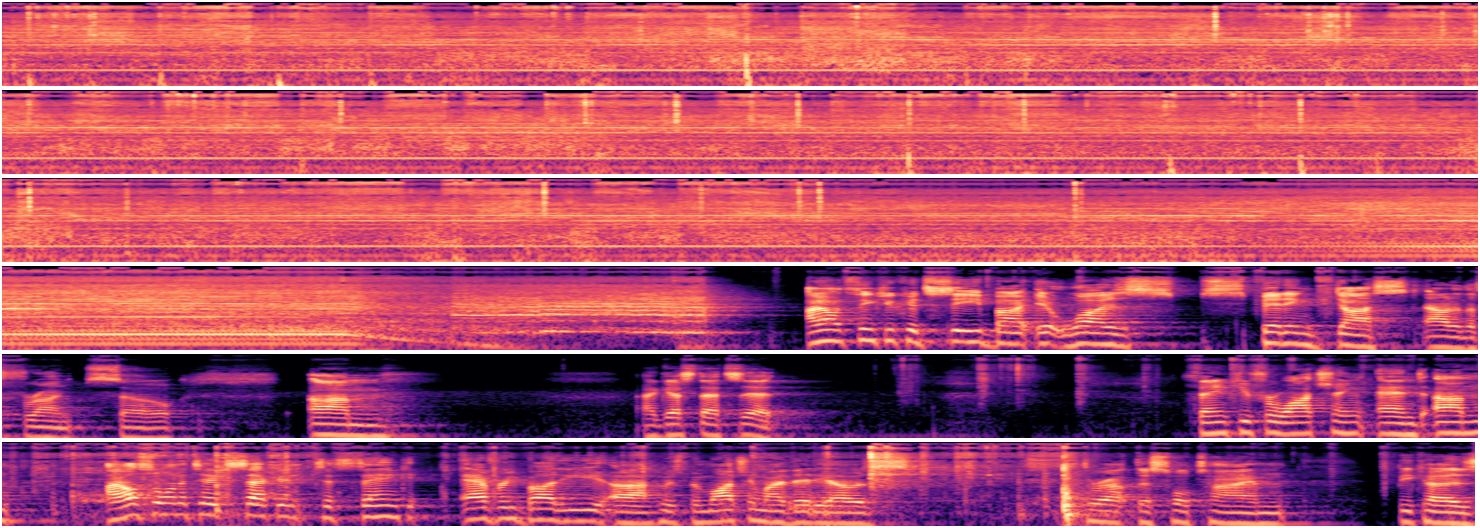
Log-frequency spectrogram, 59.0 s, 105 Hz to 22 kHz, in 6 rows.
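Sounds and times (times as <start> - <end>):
vacuum cleaner motor whine: 0.0 - 34.8, 47.4 - 57.9.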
